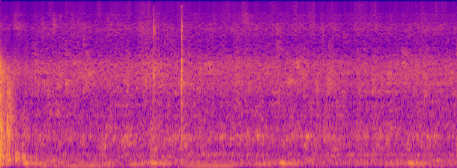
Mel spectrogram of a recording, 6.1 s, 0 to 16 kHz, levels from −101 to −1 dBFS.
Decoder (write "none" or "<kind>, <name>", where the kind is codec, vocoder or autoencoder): none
